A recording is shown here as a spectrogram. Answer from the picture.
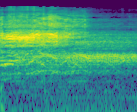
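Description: A sudden, really loud, harsh high-pitched screech. It is strongest for the first second or so, then thins out and dies away near the end.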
